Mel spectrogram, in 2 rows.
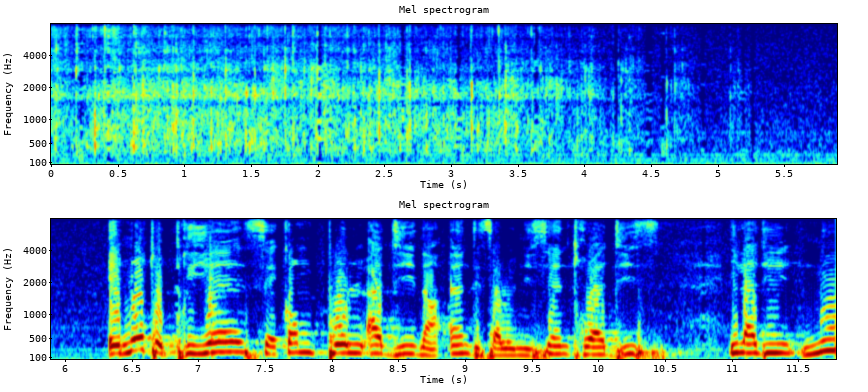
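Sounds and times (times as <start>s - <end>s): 
audience applauding: 0.0s - 5.3s
speech: 6.4s - 11.7s.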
